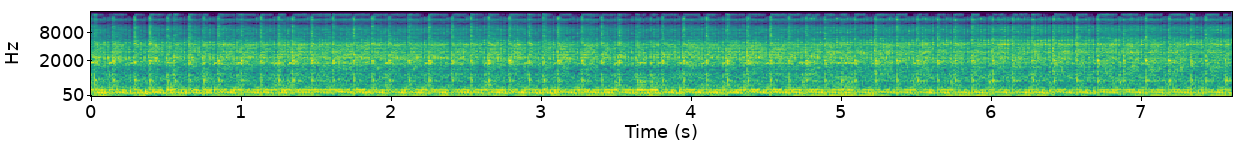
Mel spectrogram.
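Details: Husqvarna 572XPG chainsaw that had been run over, test run after repair with a new bar and a replaced heated handle: steady, high buzz holding an even speed with no wobble or rough patches; the saw runs cleanly.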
